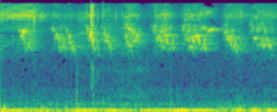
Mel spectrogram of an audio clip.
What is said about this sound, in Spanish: ¿se escuchan pajaritos?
